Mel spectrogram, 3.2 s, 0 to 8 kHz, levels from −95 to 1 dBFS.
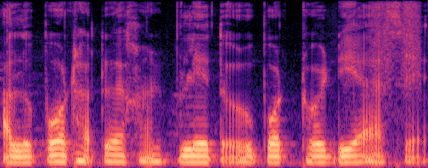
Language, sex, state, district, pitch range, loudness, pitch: Assamese, male, Assam, Sonitpur, 110-120 Hz, -15 LUFS, 110 Hz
